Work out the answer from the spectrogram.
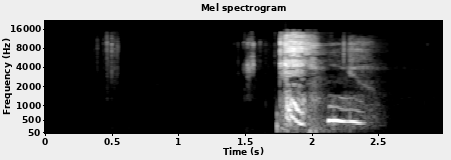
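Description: Quiet sniffs, then a sharp inward gasp and a forceful, wet-sounding two-part sneeze.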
